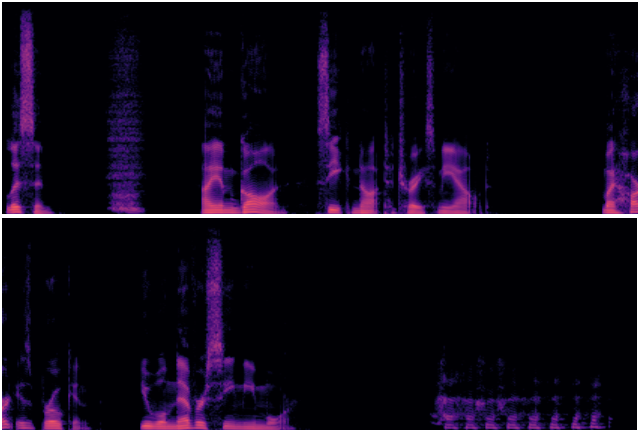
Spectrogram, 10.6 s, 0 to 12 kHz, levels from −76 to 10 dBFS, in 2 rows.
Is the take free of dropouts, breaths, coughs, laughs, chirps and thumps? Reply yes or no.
no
